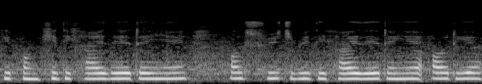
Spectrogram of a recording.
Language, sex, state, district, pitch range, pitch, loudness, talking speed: Hindi, female, Bihar, Kaimur, 260-270 Hz, 265 Hz, -14 LUFS, 200 wpm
